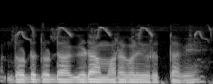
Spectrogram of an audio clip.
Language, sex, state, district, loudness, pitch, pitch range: Kannada, male, Karnataka, Koppal, -17 LUFS, 110 Hz, 105-115 Hz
